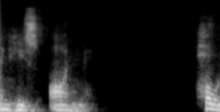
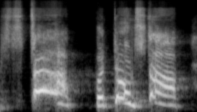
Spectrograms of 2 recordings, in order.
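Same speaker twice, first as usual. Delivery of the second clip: much higher cry of stop, then a tearful laugh; much slower than usual. Retold or imitated. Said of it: "And I'm just like".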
